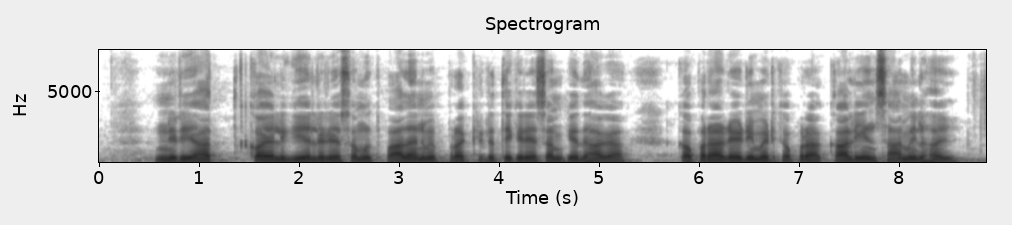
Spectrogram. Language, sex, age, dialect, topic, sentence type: Magahi, male, 60-100, Western, agriculture, statement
